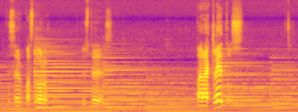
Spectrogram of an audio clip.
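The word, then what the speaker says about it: παράκλητος: Parakletos, cuya pronunciación en griego es parácletos.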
